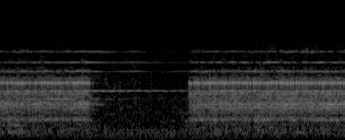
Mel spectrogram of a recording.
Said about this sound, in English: Well, answer the phone, Lancelot.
